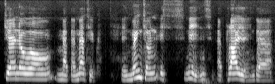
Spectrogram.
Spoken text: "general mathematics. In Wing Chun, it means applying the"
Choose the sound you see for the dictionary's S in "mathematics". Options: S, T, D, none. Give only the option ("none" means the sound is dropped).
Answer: none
